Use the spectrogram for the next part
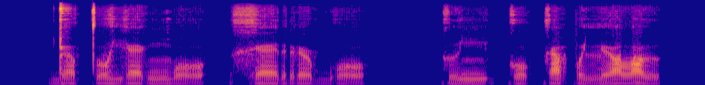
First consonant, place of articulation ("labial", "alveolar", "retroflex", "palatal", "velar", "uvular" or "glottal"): retroflex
